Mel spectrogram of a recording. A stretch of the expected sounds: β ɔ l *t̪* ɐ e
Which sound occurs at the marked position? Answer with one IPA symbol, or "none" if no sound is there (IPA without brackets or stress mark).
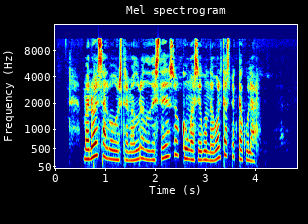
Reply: t̪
